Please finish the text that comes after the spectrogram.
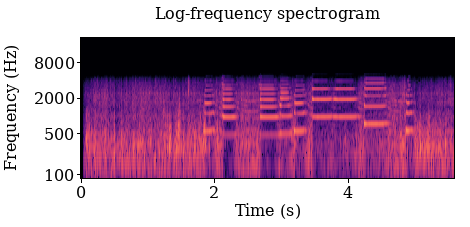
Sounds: Vehicle

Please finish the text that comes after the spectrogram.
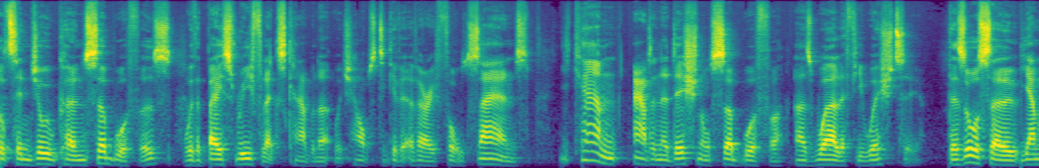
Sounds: Speech

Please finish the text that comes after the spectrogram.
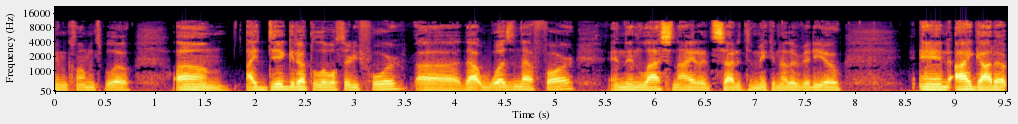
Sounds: Speech

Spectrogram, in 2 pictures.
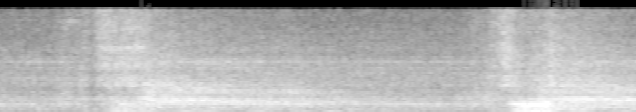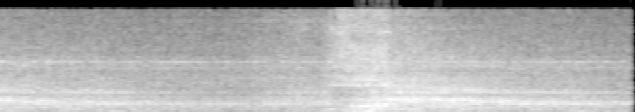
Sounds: Engine, Vehicle, Accelerating

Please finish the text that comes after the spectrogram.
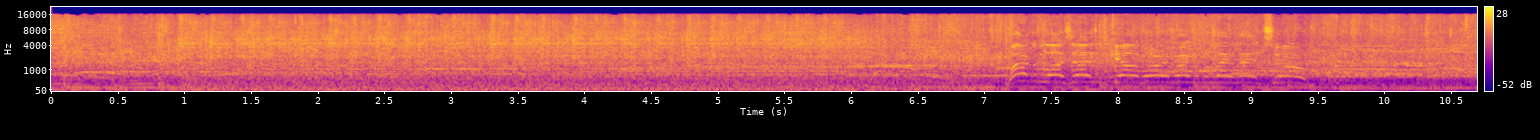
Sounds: Narration, Music, Speech

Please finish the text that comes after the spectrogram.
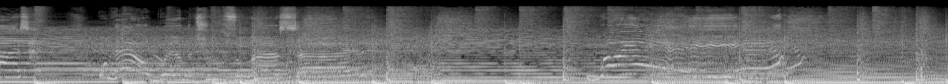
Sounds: Music, Punk rock, Heavy metal

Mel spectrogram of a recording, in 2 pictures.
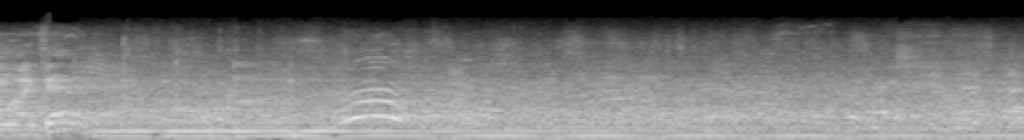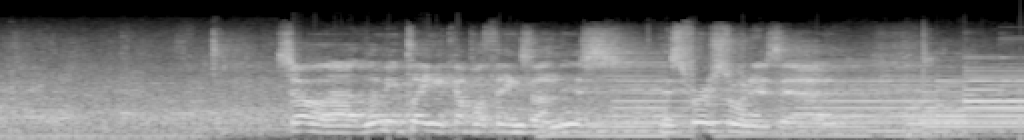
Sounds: Musical instrument, Guitar, Music, Speech, Plucked string instrument

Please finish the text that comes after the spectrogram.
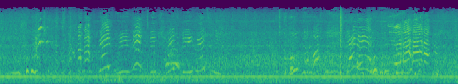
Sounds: outside, urban or man-made, Speech, Child speech

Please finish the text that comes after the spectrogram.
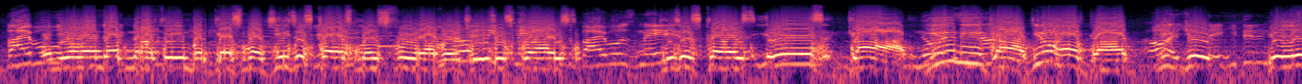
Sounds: Speech

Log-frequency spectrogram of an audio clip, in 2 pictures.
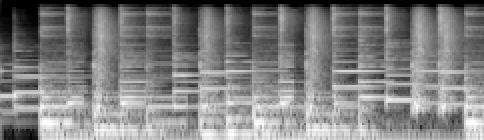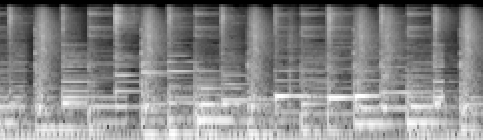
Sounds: Jingle

